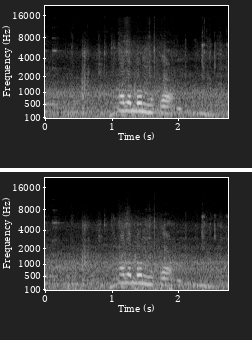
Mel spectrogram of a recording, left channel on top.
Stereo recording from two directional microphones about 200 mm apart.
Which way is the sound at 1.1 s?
45° left (ahead or behind).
